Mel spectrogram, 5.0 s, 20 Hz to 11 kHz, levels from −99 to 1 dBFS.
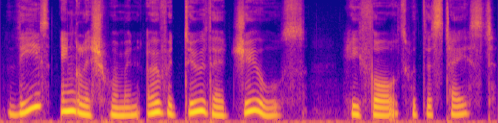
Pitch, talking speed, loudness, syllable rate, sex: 205 Hz, 110 wpm, -16 LUFS, 4.1 syllables/s, female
